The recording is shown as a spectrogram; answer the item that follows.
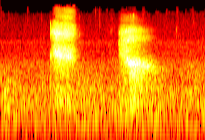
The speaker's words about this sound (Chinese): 你刚才咳嗽了吧？这个时候向狐狸大人祈祷比较好，因为狐狸的哭声也是这样的。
